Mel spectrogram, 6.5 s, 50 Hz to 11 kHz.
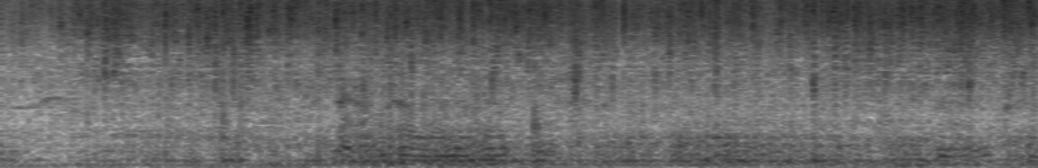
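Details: Samsung WA85G top-load washer after replacing the faulty pressure switch that let it overfill without cutting water: steady hissing fill at the lowest water level, no surging; it then shut off and spun, a normal fill.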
